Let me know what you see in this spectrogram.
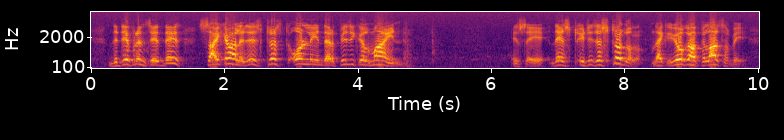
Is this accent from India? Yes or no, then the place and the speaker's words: yes; India; born there; English is a second language; So I was born in India as a Hindu, Orthodox Hindu at that. I was saved many years ago in India.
